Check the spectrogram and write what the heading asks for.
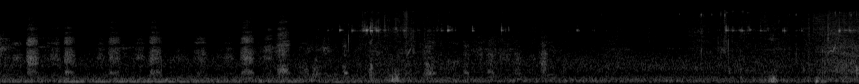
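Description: A dog panting hard, about three quick breaths a second, easing off after about three seconds.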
